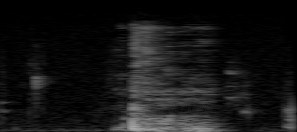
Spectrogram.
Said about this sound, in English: Well, we got a dog chewing a toy. We got a dog who has breached a toy in the background.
